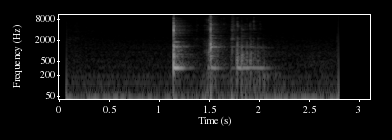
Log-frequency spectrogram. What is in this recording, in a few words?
Setting down empty can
